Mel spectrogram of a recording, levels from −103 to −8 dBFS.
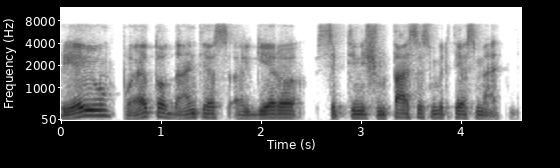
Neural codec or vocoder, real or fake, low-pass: none; real; 7.2 kHz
